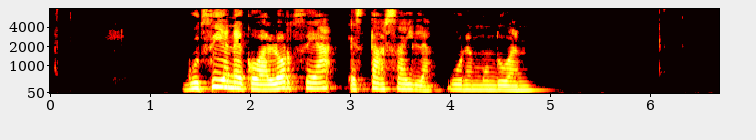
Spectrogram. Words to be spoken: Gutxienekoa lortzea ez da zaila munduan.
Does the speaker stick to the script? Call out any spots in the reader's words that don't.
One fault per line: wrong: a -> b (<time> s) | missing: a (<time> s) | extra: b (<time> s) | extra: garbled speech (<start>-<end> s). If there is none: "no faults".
extra: gure (4.1 s)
